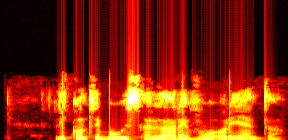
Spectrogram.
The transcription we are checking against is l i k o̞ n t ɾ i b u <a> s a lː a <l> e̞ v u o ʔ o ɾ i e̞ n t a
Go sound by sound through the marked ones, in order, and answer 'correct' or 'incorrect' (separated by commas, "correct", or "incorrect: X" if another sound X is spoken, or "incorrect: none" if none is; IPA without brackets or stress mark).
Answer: incorrect: i, incorrect: ɾ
